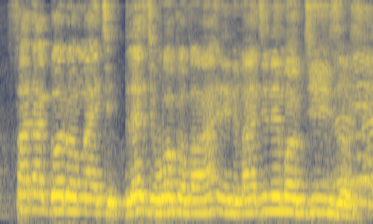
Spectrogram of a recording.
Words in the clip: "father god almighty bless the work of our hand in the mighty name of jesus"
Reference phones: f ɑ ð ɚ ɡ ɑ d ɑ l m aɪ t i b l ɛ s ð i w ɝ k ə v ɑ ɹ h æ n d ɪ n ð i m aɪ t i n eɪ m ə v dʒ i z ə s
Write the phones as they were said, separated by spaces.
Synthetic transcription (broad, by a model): f ɑ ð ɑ ɡ ɑ d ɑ m aɪ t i b l ɛ s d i w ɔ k ə v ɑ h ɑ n ɪ n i m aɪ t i n eɪ m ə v dʒ i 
